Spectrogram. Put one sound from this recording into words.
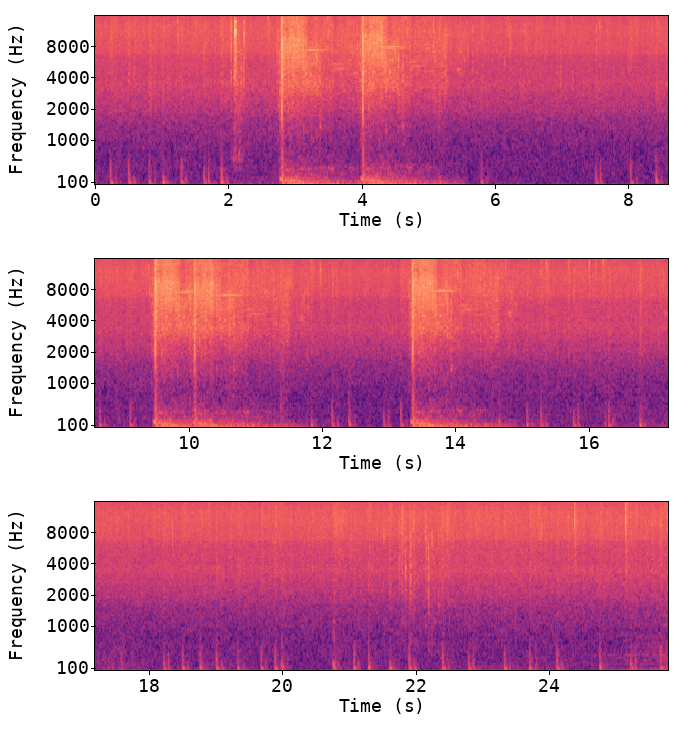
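Footsteps tread steadily over rough ground.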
